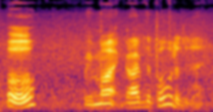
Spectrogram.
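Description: A man in his fifties chats quickly and colloquially in a casual travel vlog. He sounds laid-back, and clear wind noise hits the camera microphone as he speaks outdoors. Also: on the high side, wildly swooping pitch, highs cut off. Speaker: travel vlogger. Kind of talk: casual chat. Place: outdoors on a windy clifftop.

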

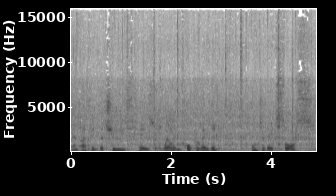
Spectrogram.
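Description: A man casually narrating his home cooking, relaxed and chatty with frequent ums, filmed on a phone over the stove. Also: fairly low pitch, a little slow. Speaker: home cook vlogger. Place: home kitchen. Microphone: phone camera held over the stove. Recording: noisy home kitchen phone recording. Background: sizzling and bubbling pots.

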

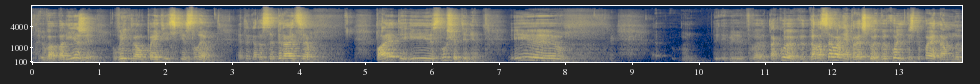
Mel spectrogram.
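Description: A man's voice: medium pitch, expressive, measured pace. A man presenting his poetry book, reciting verse with a rhythmic cadence and chatting loosely between poems. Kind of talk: poetry reading with anecdotes. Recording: echoey room, voice from a distant mic.

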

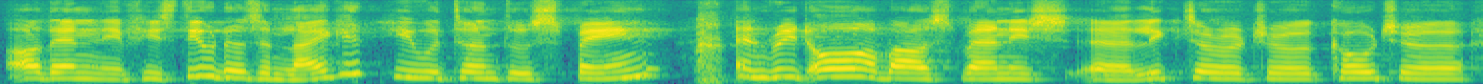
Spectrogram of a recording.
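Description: A middle-aged woman with a Vietnamese accent giving an informal lecture in simple, halting English, checking in with her listeners. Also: fairly high pitch, a little mellow. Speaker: spiritual teacher giving a lecture. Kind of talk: informal spoken lecture to a gathering. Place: large hall or tent with seated audience. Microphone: microphone on a boom stand.

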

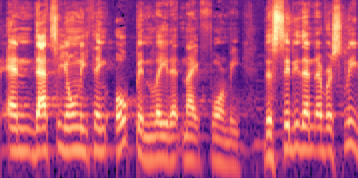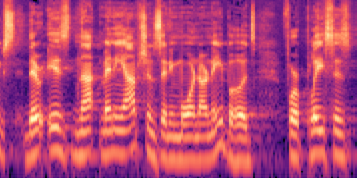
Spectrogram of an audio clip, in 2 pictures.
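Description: Rapid-fire panelist from Puerto Rico, forties, telling animated stories in a reverberant hall. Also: male voice, medium pitch. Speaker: panelist, state legislator. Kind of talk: panel discussion. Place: large hall stage.

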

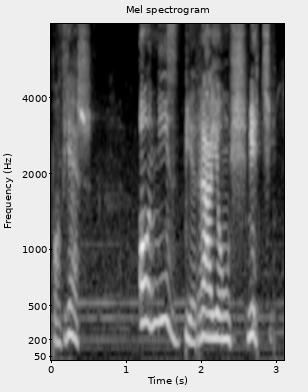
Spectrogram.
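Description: An actress playing a cheeky, curious young squirrel, chatty and optimistic, in a children's audio play. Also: female voice, mid-range voice, big pitch swings, slow, pushed and bright, exaggerated voice. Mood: eager explaining.

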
